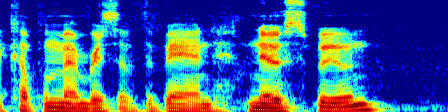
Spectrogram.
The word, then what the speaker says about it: Nospun: members of the band no spoon I had to look up how to pronounce it because I kept wanting to say no spun I'm sure you get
